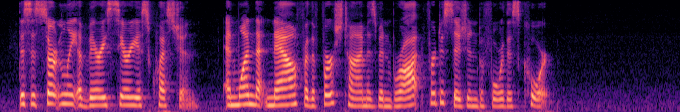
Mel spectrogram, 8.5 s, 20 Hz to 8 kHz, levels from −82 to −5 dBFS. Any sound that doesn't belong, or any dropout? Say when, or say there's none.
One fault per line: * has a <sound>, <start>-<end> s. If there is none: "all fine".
all fine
